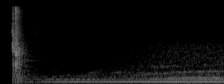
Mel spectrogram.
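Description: Sound design for an animated logo intro: a sharp hit at the very start, then a low steady hum with a few held tones that slowly swells, and a faint rising tone over it.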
